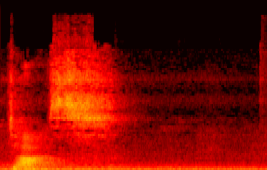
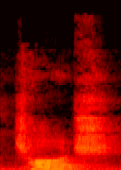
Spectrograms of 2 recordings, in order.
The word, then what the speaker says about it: charge: So instead of saying that, we say jas. Well, it's okay. I mean, we know what that means, so it's not a big deal actually. But I am going to tell you how to pronounce it correctly anyway, and it is pronounced charge.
